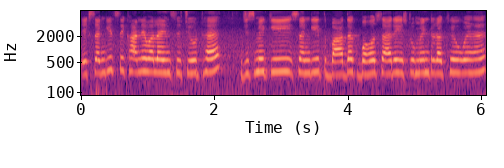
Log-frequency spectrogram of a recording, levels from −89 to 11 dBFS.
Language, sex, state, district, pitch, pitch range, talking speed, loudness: Hindi, female, Bihar, Patna, 285 Hz, 275-300 Hz, 170 wpm, -14 LUFS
